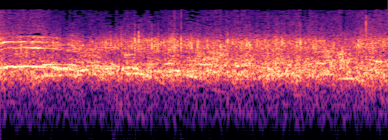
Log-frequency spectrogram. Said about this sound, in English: the first man to bat, a Cincinnati boy, gets a tremendous hand from the crowd. It's Big Bezo Lombardi.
